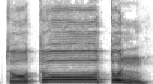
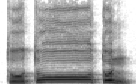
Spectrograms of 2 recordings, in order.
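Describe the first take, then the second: The two takes are said the same way.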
